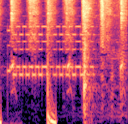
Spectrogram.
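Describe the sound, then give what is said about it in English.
A video phone rings with an incoming call: an electronic ringtone chirps in quick repeated bursts over a steady high tone, loud, with no one talking. “Look, here's a question coming through now. Come on out of there, nurse, and let's open the video phone.”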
